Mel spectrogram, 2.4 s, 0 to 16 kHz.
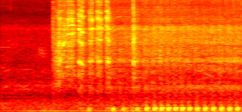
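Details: Triumph Speed 400, about 7000 km, after second service that addressed a noise: engine catches and settles into an even steady thump around ten beats a second with no valve tick; healthy single idling.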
